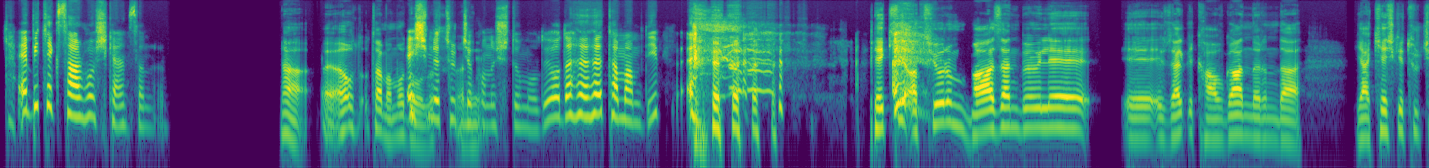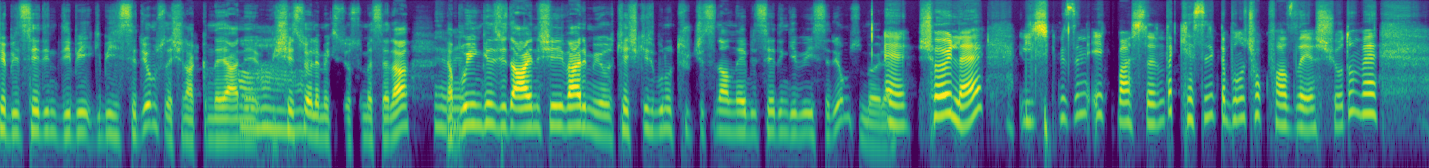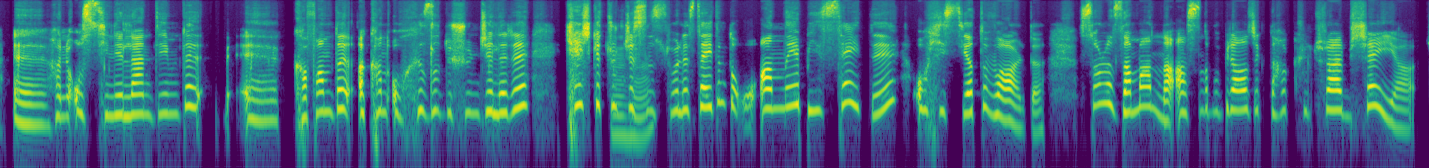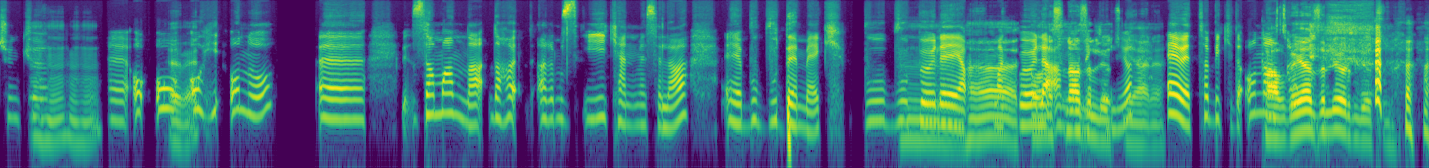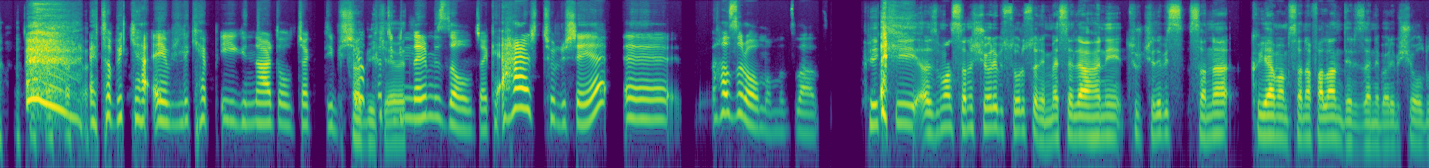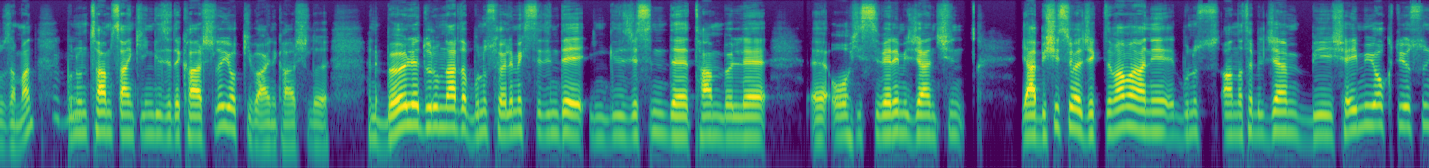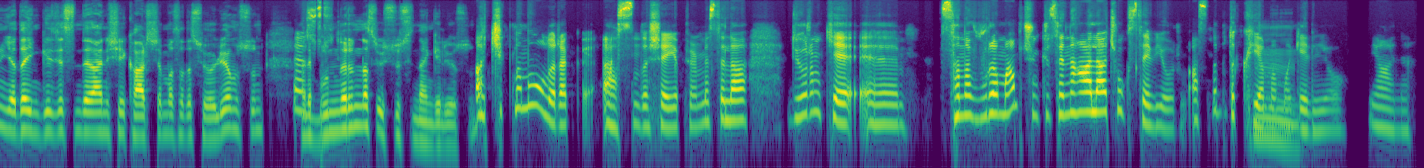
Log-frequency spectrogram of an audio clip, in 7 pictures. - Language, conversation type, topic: Turkish, podcast, Dil kimliğini nasıl şekillendiriyor?
- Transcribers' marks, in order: other background noise; laugh; laugh; tapping; laugh; chuckle; chuckle; tsk; unintelligible speech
